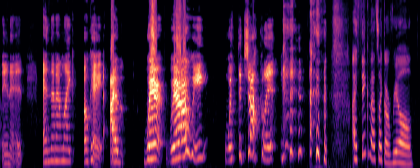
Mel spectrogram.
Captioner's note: laughter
